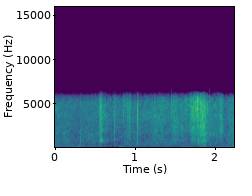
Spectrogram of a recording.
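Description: Cardboard backing being pulled off a plastic blister pack by hand, with small clicks and crackles of the plastic. There is a sharp click about half a second in and a longer rustling crackle near the end.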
